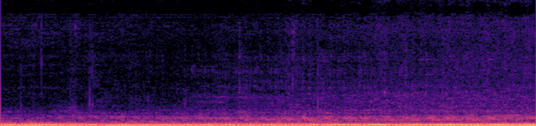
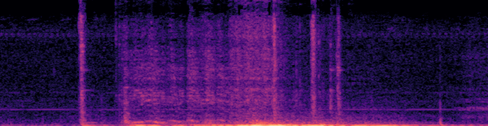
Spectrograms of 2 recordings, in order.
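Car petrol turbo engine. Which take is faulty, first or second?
second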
